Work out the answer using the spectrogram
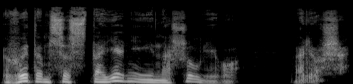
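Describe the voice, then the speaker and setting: Slow, husky male audiobook narrator. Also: medium pitch, no echo, studio quality. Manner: dramatic, expressive reading. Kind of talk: expressive literary narration.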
